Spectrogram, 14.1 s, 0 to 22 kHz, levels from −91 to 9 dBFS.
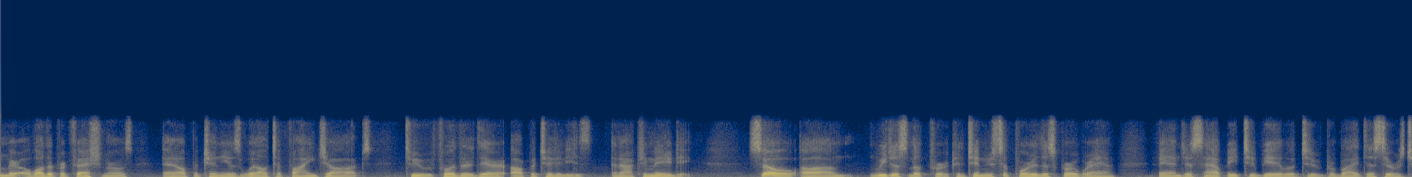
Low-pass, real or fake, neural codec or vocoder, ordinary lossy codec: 7.2 kHz; fake; codec, 16 kHz, 0.5 kbps, FunCodec, trained on Chinese and English, 25 frames a second; Opus, 24 kbps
